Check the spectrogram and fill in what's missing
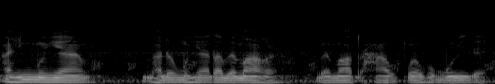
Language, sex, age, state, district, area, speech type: Assamese, male, 60+, Assam, Lakhimpur, urban, spontaneous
